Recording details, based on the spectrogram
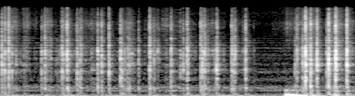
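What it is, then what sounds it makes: Cardboard box tapped with fingernails. Long nails tap the top of a white Jisen cardboard brush set box, producing many quick, light, dry taps with bright clicky edges. Near the end the taps turn suddenly louder and heavier, with a low thump under them.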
